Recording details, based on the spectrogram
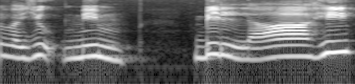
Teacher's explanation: یعنی نون نہیں پڑھنا، میم کی آواز کے ساتھ پڑھیں گے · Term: اقلاب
